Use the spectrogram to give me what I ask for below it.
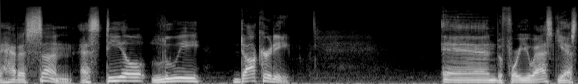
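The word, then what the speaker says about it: Doherty: Pete D's last name that's the way the British do it anyway back to Liam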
